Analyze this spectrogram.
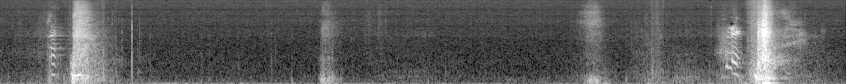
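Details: Person on a train with severe hay fever or possibly a cold, deliberately stifling sneezes into tissues; series of about four sharp explosive sneezes, some preceded by a short inward breath: repeated sneezing, allergic rhinitis.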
